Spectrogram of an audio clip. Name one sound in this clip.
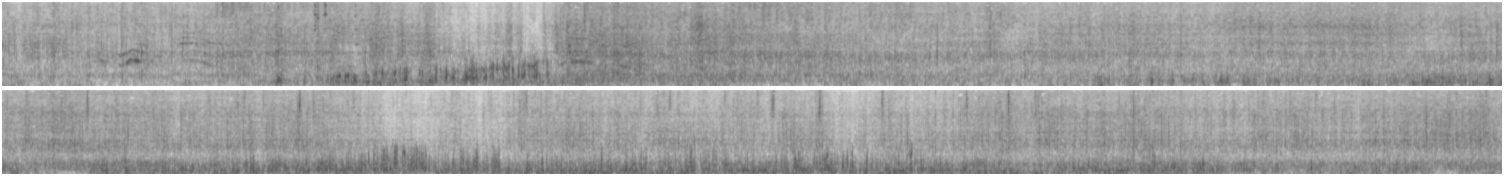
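Small wheels rumble over a gravel path.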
